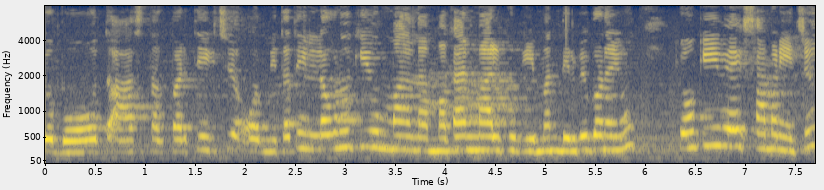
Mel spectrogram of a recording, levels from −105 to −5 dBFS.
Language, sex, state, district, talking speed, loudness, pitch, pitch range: Garhwali, female, Uttarakhand, Tehri Garhwal, 180 wpm, -15 LUFS, 260 Hz, 235-285 Hz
